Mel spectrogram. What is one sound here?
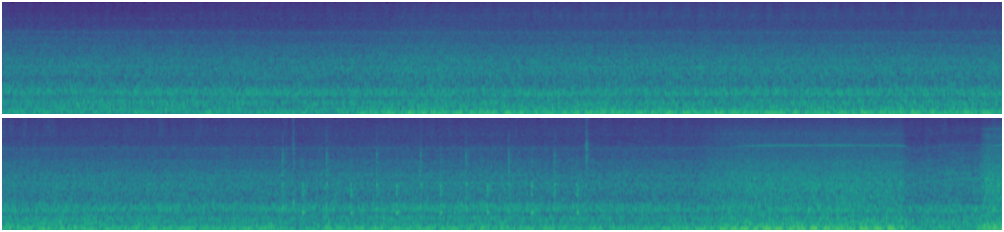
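Tyres roll on the road with a constant rumble.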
